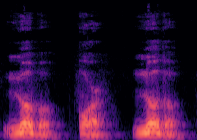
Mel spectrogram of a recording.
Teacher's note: Now you'll often notice this in words like lobo or lodo, where the D and the B become way softer and can actually become hard to distinguish from each other. Now this happens usually when the B, D, or G is in the middle of a word and surrounded by two vowels. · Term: slide approximants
